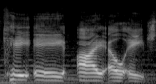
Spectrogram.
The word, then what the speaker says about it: Kailh: It's like Kahle or something like that. That's a really popular switch brand, and they compare them because they have their own now. It's Kailh.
